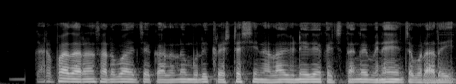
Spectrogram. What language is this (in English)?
Telugu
